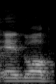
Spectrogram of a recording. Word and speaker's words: Edouard: Edouard. You've got to put the French Edouard. in it. Edouard. Right, okay. You've got to get it right.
